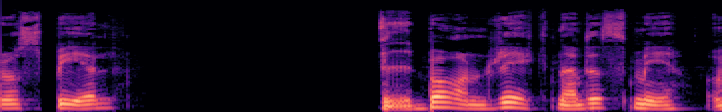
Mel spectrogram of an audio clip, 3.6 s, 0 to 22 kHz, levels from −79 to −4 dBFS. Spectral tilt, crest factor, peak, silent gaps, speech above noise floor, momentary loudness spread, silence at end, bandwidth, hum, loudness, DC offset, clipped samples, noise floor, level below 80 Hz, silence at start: -5.5 dB/octave; 20 dB; -4 dBFS; 0.87-1.83 s; over 69 dB; 5 LU; 0 s; 15.5 kHz; none; -21 LUFS; under 0.1%; under 0.1%; under -90 dBFS; -60 dBFS; 0 s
